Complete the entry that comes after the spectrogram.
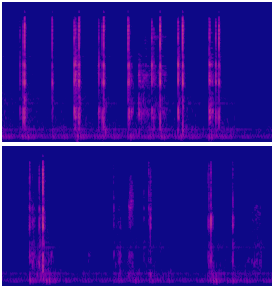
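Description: Fingertips tap the cover of a small green spiral notebook with a card cover, held in both hands. The result is quiet, crisp, dry ticking taps in irregular bursts with a short pause in the middle, each tap bright and dying away almost instantly over a faint low hum.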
